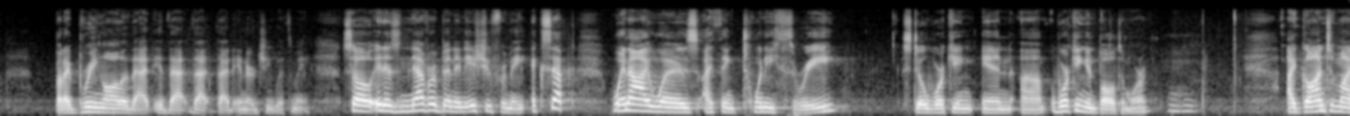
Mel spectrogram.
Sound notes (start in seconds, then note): none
